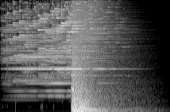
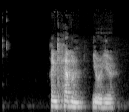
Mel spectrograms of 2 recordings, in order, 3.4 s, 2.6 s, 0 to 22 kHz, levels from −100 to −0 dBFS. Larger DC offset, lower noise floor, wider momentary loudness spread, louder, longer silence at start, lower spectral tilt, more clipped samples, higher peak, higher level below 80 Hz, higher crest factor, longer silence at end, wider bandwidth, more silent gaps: neither; second, -69 dBFS vs -81 dBFS; first, 16 LU vs 8 LU; first, -16 LUFS vs -22 LUFS; second, 0.05 s vs 1 s; second, -2 dB/octave vs -6 dB/octave; neither; about the same, -2 dBFS vs -2 dBFS; first, -28 dBFS vs -64 dBFS; about the same, 20 dB vs 22 dB; first, 1.1 s vs 0.3 s; first, over 20 kHz vs 12 kHz; neither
